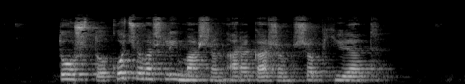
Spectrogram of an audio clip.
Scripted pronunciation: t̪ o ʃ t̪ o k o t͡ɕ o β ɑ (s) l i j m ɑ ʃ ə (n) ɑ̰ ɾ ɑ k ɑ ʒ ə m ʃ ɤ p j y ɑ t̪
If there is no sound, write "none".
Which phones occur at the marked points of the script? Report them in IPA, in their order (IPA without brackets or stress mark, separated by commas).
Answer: ʃ, n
